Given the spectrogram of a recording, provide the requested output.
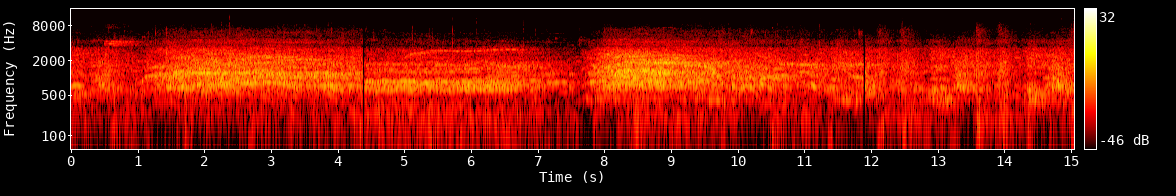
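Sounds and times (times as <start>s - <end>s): players and spectators voices: 0.0s - 15.0s
sneakers squeaking: 0.5s - 1.0s.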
